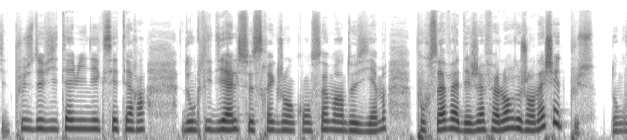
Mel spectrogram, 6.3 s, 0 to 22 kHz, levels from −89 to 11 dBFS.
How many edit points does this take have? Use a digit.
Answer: 0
